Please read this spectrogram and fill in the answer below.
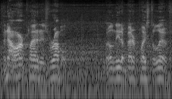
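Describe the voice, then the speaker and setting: An actor playing a proud, stubborn alien clan leader in a video game, blunt and commanding. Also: male voice, mid-range voice, brisk, gravelly, background noise, lightly acted. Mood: determined.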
